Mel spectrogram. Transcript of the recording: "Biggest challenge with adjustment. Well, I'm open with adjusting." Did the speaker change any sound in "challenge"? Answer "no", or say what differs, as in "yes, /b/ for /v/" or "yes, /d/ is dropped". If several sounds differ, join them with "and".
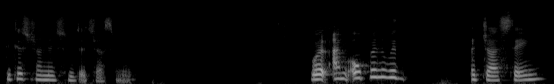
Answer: yes, /n/ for /l/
